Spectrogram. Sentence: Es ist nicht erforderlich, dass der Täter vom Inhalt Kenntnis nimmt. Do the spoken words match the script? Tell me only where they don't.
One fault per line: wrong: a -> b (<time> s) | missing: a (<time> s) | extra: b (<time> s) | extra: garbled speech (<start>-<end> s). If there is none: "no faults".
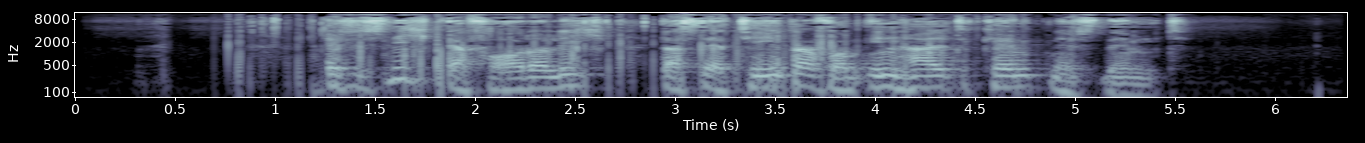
no faults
